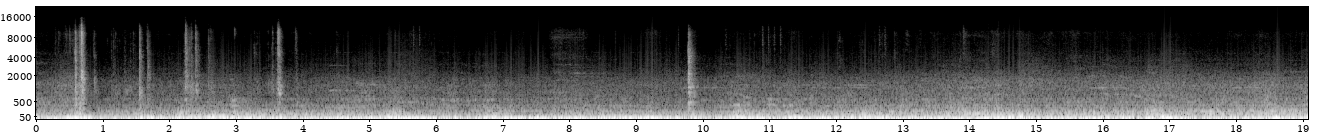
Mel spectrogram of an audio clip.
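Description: Passenger train rolling slowly over the rails of a ferry's train deck, with a steady low rumble. Sharp clicks come in a cluster in the first few seconds and once more about ten seconds in.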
